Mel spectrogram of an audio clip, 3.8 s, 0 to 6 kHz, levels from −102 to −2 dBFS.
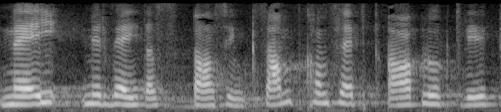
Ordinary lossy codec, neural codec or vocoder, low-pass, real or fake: MP3, 32 kbps; codec, 44.1 kHz, 2.6 kbps, SNAC; 5.4 kHz; fake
